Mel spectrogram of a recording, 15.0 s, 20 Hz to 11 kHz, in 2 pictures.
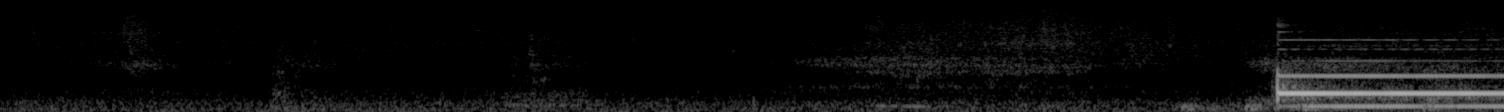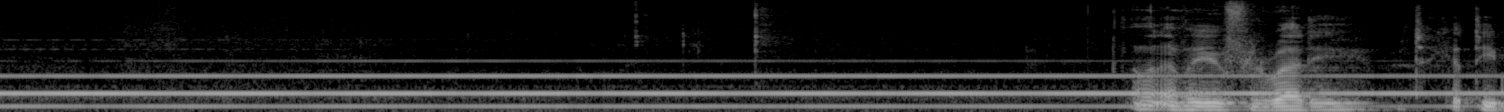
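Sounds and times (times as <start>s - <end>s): singing bowl ringing: 6.4s - 15.0s.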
